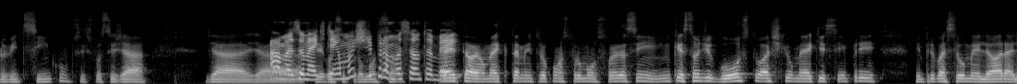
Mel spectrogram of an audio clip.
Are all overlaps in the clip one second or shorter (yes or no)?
no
